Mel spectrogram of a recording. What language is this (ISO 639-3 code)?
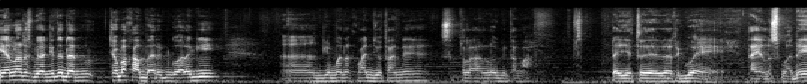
ind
